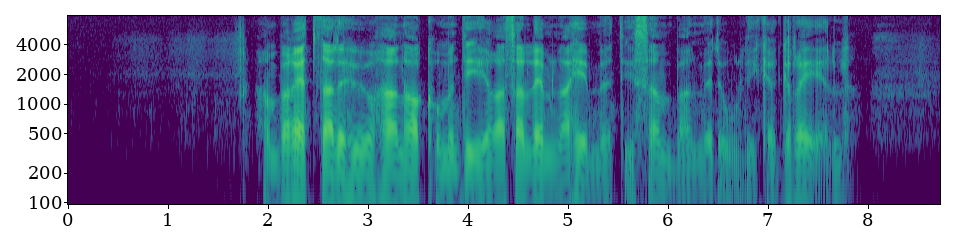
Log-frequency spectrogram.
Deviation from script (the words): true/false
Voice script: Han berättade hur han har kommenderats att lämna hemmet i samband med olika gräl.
false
